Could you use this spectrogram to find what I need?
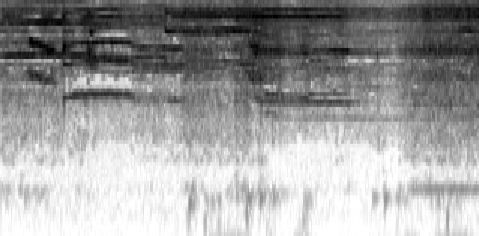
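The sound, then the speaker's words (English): A stick or branch fallen across power lines whistles and shrieks as current flows through it until it ignites, arcing: a loud, continuous, high-pitched buzzing screech with shifting tones that dips briefly near the end, then resumes. No voices. “So my first guess is that this week's noisy is the sound of a stick or a branch that has fallen across power lines, whistling as current flows through it until it fully ignites, creating an arc.”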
